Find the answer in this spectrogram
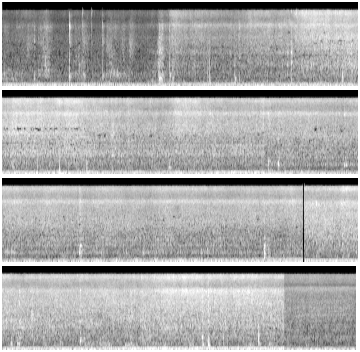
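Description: Fish pieces frying in hot oil and spice paste in a metal kadai, with a metal spatula stirring and scraping the pan. A steady sizzle starts about three seconds in and grows louder, then drops away suddenly near the end.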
